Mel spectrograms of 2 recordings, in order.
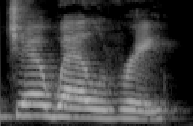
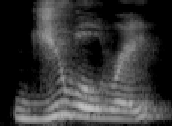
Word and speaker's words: jewellery: There are 2 ways to say this. Jewellery, jewellery, or what most native speakers do is, again, we cut that syllable and we say jewellery. Jewellery. This one is by far the easiest way to say it, so feel free to use this way, and it's probably the one you will hear the most. So, jewellery or jewellery.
